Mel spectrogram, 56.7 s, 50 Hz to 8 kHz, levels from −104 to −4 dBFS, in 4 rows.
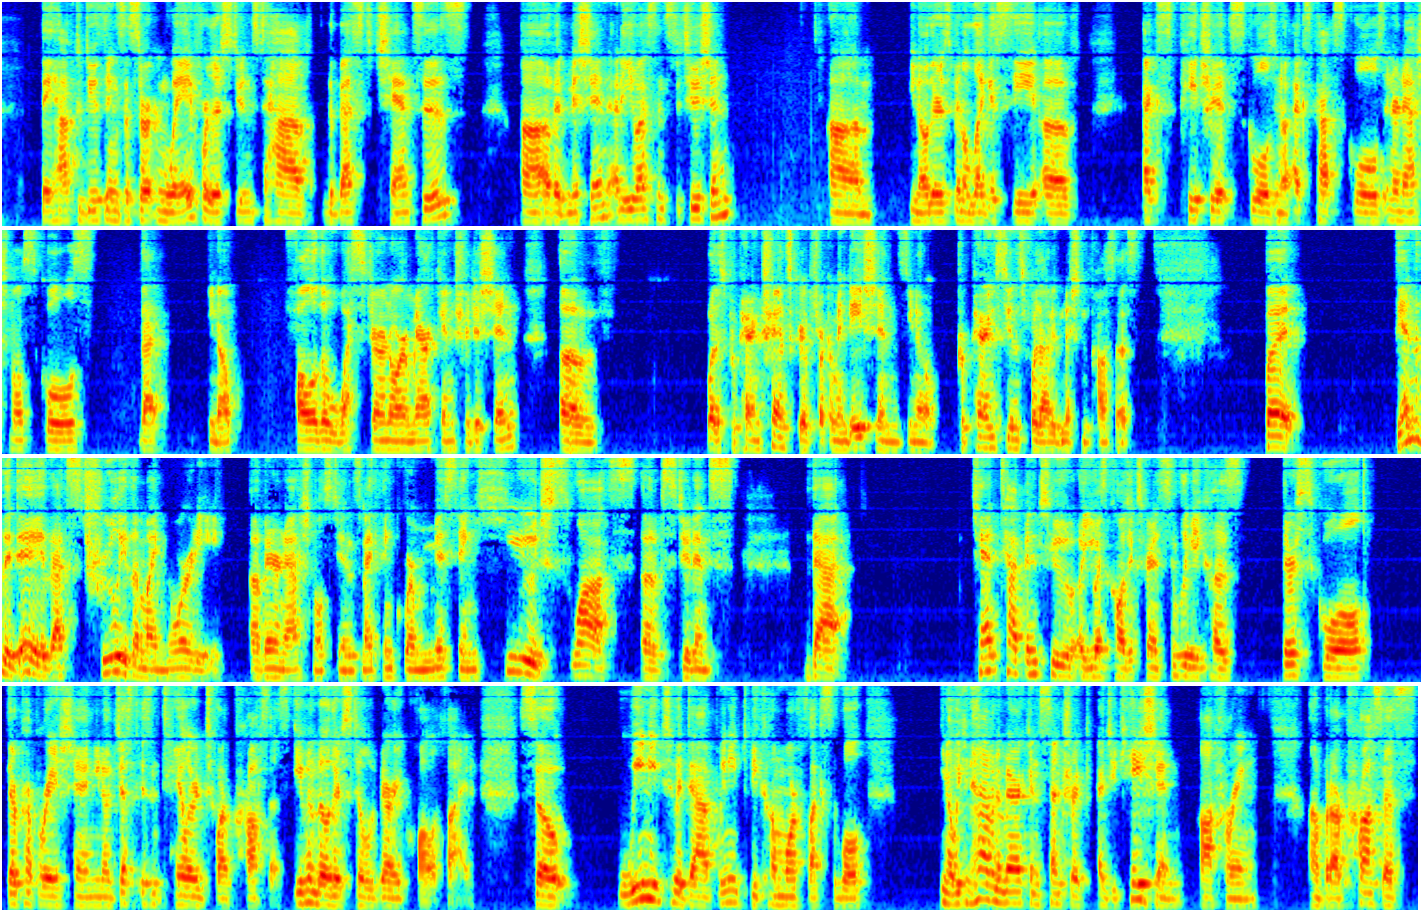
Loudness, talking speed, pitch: -21 LUFS, 145 wpm, 125 Hz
